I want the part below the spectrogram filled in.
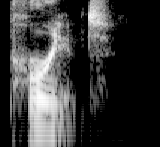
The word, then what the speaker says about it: prurient: You guys kept saying the word prurient. – Yeah. – Yeah. – It's pronounced prurient. There's an R in there.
